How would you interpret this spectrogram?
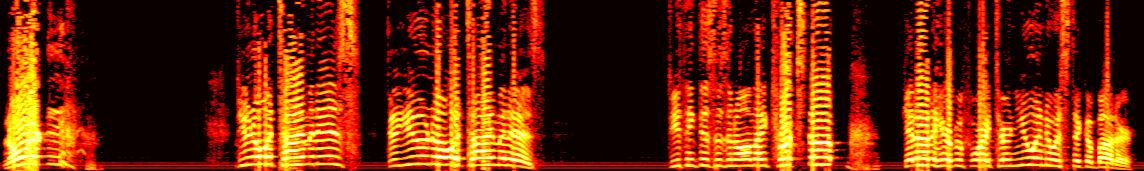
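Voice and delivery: furious high-pitched yelling; rudely awakened. Retold or imitated. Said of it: "Ralph instantly has steam coming out of his ears".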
